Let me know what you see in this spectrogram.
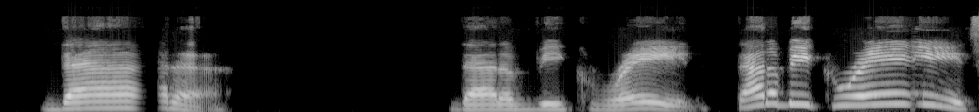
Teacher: thatnya bunyi t-nya enggak dituntasin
